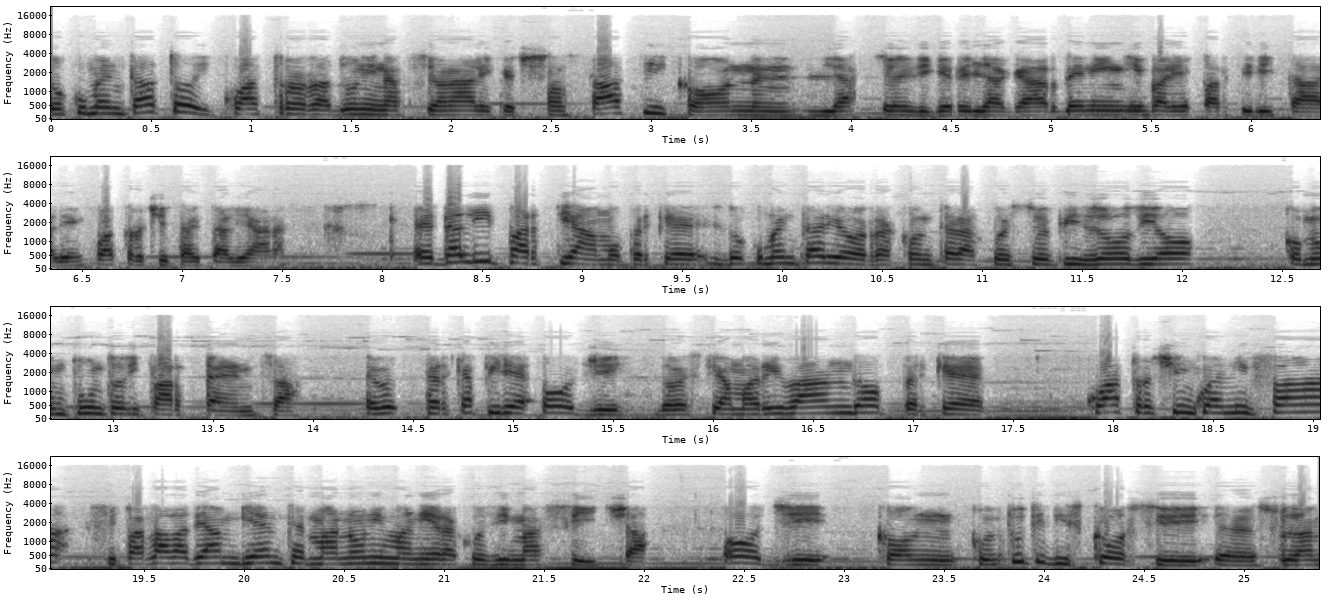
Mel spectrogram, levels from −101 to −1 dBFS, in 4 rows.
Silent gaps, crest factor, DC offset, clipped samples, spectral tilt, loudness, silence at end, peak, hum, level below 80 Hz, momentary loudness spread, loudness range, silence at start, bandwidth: none; 14 dB; under 0.1%; under 0.1%; -7 dB/octave; -16 LUFS; 0 s; -2 dBFS; none; -32 dBFS; 4 LU; 1 LU; 0 s; 8.4 kHz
